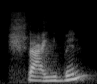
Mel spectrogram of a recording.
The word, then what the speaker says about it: schreiben: S से ha का pronunciation sh की तरह होगा. So the example words schreiben, schön.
